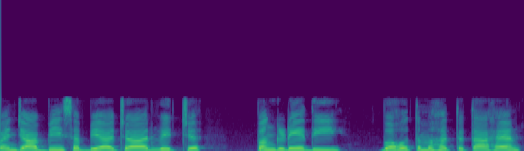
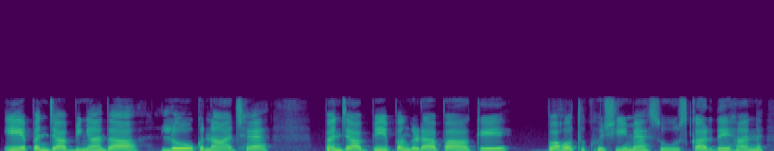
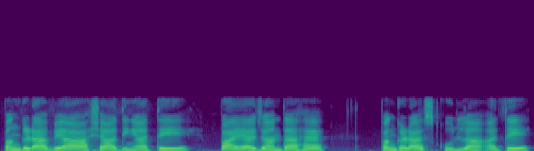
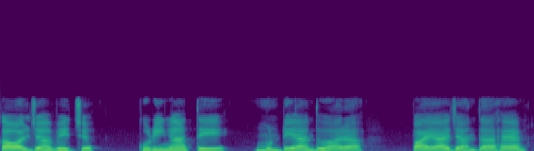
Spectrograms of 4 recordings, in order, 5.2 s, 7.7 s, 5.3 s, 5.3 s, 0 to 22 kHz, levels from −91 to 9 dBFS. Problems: none marked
